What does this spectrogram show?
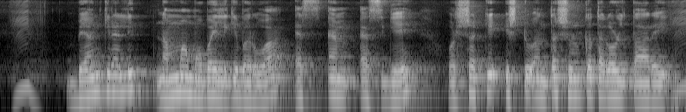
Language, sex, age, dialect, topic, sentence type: Kannada, male, 41-45, Coastal/Dakshin, banking, statement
